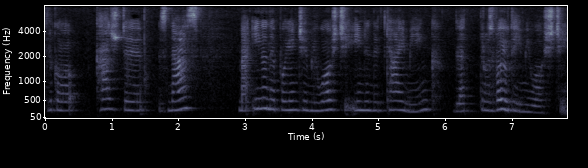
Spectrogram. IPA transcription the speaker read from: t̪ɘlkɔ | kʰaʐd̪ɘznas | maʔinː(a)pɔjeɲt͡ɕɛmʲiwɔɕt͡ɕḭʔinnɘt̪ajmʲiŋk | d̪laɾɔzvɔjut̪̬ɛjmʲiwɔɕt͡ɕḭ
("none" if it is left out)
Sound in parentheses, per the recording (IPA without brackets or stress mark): ɛ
